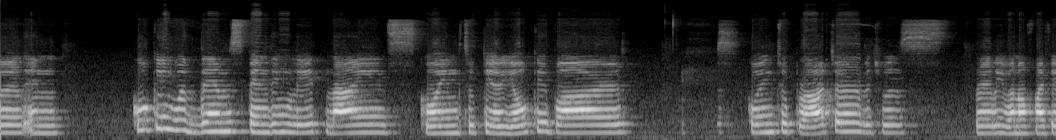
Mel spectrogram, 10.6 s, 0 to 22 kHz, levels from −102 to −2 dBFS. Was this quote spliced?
no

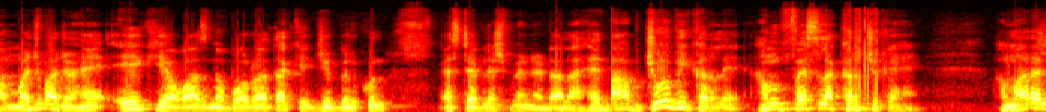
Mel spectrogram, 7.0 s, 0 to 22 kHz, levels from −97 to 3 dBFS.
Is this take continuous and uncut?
no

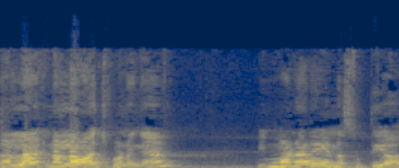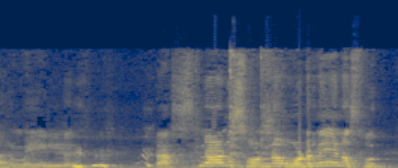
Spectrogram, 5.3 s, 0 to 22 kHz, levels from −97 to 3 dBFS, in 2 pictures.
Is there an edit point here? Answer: no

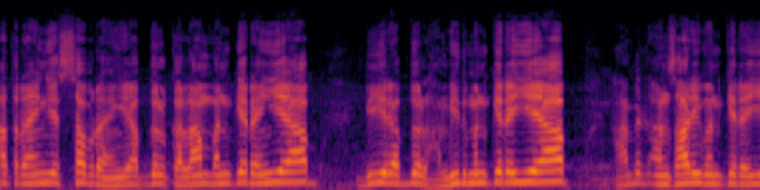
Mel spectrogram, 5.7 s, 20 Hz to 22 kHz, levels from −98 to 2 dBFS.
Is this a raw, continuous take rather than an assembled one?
yes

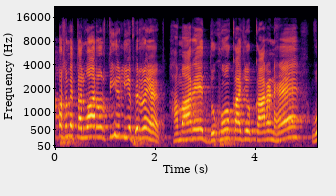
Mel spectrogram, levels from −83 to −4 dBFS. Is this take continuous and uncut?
no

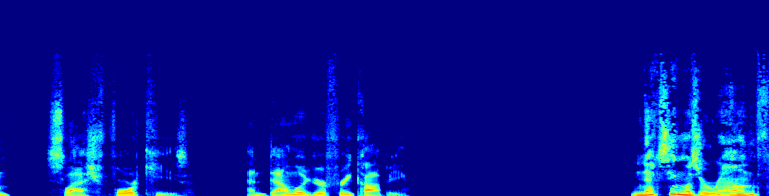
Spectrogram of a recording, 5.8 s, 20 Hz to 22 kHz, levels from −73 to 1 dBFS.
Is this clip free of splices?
no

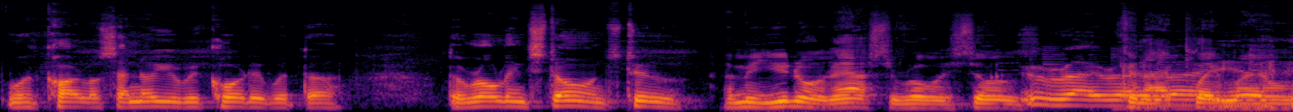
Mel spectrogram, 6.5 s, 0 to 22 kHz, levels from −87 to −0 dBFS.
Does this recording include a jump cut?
yes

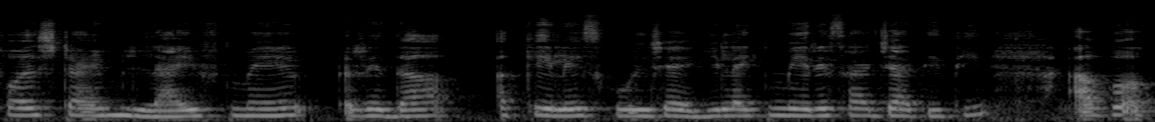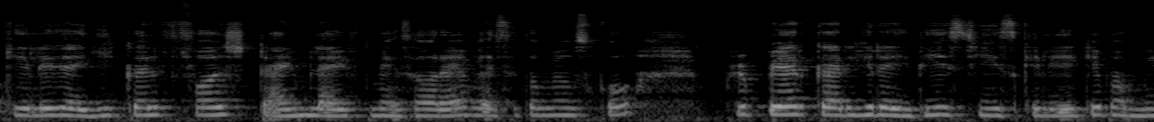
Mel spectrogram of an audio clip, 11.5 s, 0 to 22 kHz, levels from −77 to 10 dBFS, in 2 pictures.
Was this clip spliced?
no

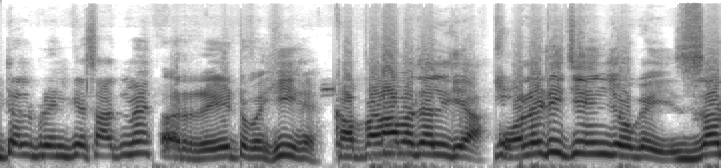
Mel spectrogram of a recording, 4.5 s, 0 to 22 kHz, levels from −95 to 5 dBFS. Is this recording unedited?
no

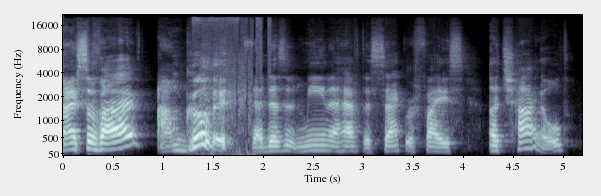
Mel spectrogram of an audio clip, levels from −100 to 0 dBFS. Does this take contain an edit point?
yes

